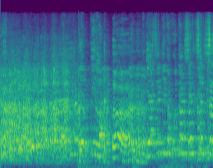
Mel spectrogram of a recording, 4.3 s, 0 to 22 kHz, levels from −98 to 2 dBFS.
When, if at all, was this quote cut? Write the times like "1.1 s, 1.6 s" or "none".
1.5 s

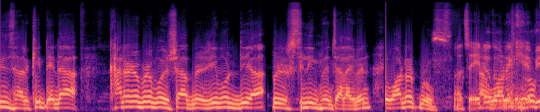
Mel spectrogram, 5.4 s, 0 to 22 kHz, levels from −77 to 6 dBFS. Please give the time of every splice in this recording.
2.7 s, 3.8 s

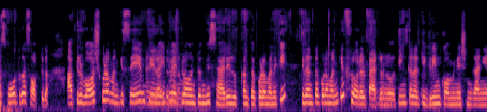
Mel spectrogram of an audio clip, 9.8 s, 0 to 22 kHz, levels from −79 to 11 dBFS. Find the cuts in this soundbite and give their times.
3.3 s, 8.0 s

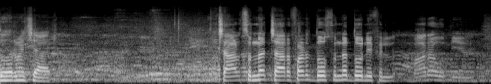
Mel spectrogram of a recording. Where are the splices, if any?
none

